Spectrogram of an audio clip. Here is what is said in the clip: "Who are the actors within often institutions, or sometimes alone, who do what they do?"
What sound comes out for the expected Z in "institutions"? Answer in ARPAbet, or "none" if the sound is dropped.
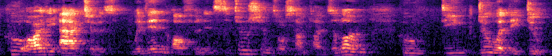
Z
